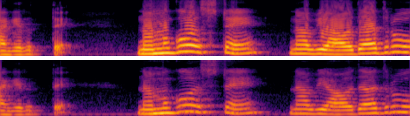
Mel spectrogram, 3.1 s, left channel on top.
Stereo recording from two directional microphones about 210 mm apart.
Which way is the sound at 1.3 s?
35° left (ahead or behind).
